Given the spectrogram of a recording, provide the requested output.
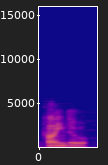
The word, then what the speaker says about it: Kaino: Is it Kaino or Kaino? But anyway. – Kaino.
